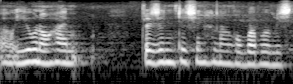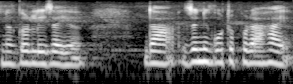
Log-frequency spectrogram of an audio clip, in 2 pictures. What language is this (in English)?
Bodo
